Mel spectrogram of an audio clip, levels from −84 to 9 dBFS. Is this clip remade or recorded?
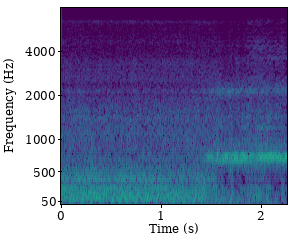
remade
